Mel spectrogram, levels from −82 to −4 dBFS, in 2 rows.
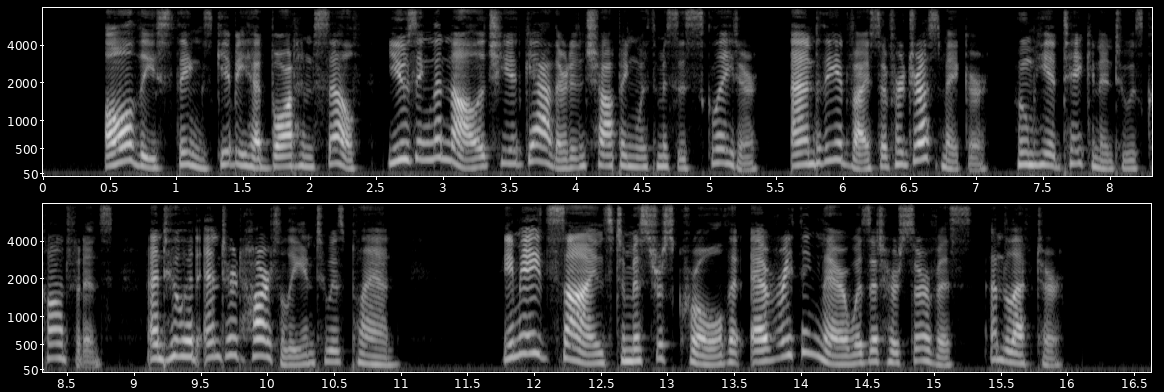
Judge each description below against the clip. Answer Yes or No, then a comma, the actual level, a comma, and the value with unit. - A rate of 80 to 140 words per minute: No, average, 200 wpm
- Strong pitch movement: Yes, wide, 7.8 semitones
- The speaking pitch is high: Yes, high, 195 Hz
